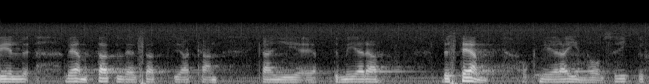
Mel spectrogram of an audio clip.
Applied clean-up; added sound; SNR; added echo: none; none; none; none.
